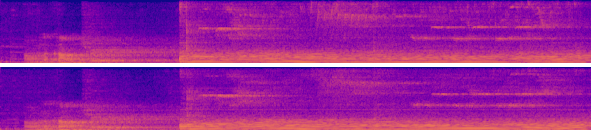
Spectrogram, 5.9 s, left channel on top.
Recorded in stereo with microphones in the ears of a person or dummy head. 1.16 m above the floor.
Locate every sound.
0.2 s a man speaking: 30° left (ahead or behind), 1.8 m
1.8 s a bird: 55° left (ahead or behind), 1.1 m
